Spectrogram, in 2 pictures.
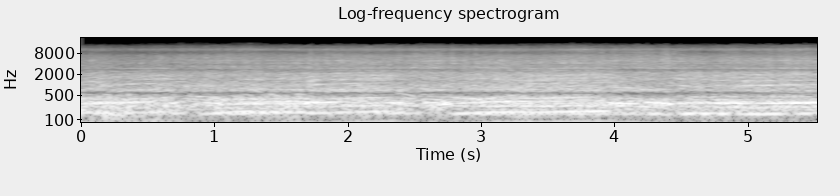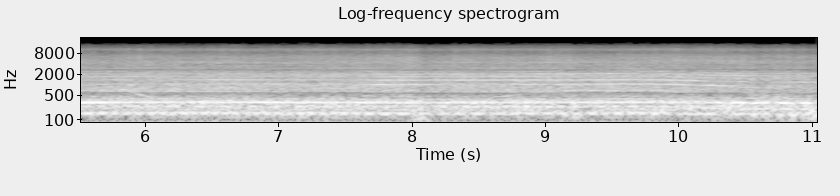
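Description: GAZ-69 engine running under load as the jeep crawls through deep mud and water, its pitch shifting as the revs change.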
